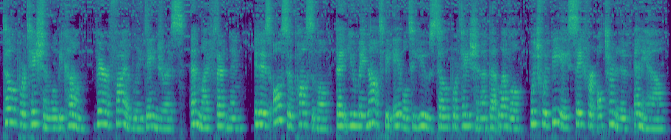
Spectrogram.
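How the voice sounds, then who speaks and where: Clinical female AI , voiced by a woman: higher register, literal, detached, distant echoing sound, music underneath. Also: natural voice. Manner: precise, formal, literal and detached. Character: coolly clinical female artificial intelligence delivering blunt data. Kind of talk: audio drama acting.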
